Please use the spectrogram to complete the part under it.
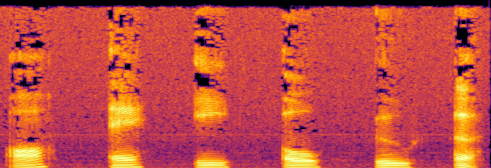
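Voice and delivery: "aw, eh, ee, o, oo, uh", each vowel held alone; Cherokee vowel sounds. Shown as a demonstration. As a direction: sound out "aw, eh, ee, o, oo, uh" one by one, with pauses. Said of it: "And the sounds are".

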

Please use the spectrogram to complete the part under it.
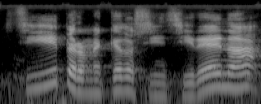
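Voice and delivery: put-on high-pitched child's retort; little boy. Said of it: "Y le dice el chavito".

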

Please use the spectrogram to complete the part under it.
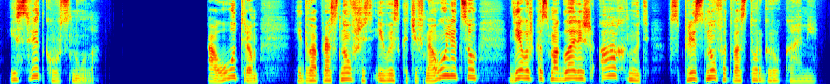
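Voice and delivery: plain reading voice

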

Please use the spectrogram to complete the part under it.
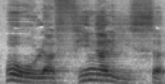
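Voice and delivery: exclamation bien plus forte; cri désolé du père; le père s'écrie. A narrator's reading. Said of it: "s'écrie". (le père s'écrie fort)

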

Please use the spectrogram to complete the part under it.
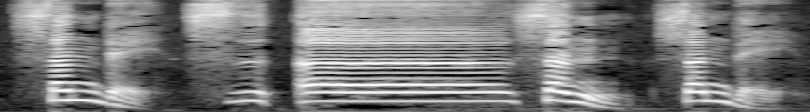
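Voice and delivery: Sunday built slowly from s- and sun; teacher rebuilding Sunday; slow correct build-up. Shown as a demonstration. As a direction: assemble Sunday slowly, sound by sound. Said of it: "这样念".

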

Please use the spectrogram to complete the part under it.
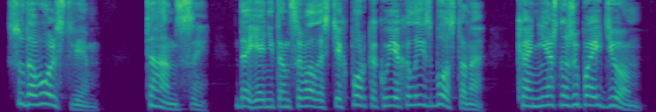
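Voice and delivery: high, eager, happy chatter; girl thrilled to go dancing, high and eager; joyful excitement. A narrator's reading. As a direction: bubble over with delight at the invitation. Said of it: "радостно сверкая глазами, воскликнула".

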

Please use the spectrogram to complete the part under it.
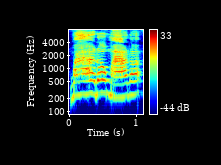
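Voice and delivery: high, wailing cries of ghost terror; acted terrified wail, held high throughout; panicked crying out. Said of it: "Ông la lên".

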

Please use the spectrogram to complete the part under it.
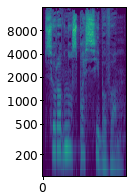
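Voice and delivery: drowsy murmur; sleepy mumble. A narrator's reading. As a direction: murmur it half asleep. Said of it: "пробормотала она, засыпая".

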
